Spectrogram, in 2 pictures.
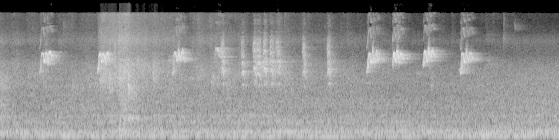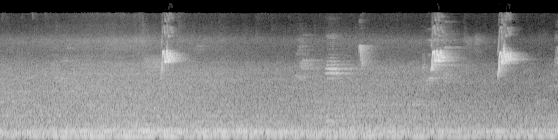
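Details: Male kinoi (leafbird) singing as bait to draw other birds, with crisp high chirps, a dense run of rapid notes in the middle, then sparse single chirps with pauses between them.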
